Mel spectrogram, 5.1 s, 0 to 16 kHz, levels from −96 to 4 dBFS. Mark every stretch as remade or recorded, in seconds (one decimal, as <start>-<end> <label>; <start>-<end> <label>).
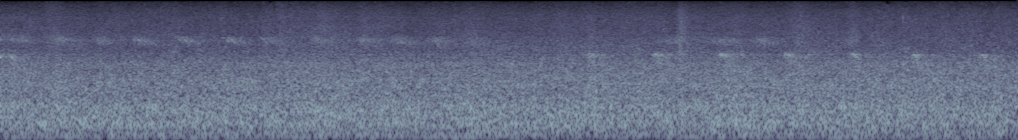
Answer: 0.0-0.5 remade; 0.5-1.5 recorded; 1.5-4.3 remade; 4.3-5.1 recorded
